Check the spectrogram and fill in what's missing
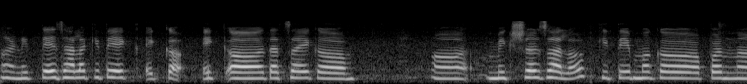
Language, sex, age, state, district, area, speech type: Marathi, female, 18-30, Maharashtra, Sindhudurg, rural, spontaneous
